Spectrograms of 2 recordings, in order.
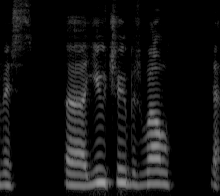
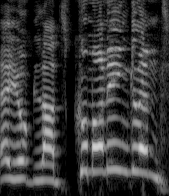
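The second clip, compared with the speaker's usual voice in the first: put-on Yorkshire accent, high, shrill, booming, very loud; 11 semitones higher, 18 dB louder than usual. Cheering on England for friends, in a put-on Yorkshire accent. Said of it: "say this in the Yorkshire way possible".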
